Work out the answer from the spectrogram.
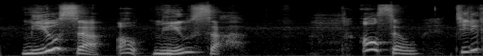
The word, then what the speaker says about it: Musa: Note, her name is pronounced Musa.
